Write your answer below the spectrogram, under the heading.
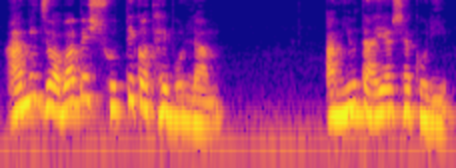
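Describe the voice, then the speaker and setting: A woman's voice: fairly high pitch, sing-song, slow pace, dark tone. A woman reading a mystery story as scripted audiobook narration.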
